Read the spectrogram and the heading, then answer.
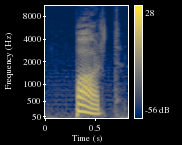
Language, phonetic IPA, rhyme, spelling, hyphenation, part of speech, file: Hungarian, [ˈpɒrt], -ɒrt, part, part, noun, Hu-part.ogg
- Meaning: shore, coast, bank, beach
